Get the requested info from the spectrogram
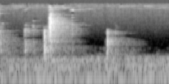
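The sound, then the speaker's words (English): The door of a station ticket office being shut by the station supervisor: a couple of light knocks, then a solid thud and a later bump, over a steady low rumble of background noise. No one speaks. “The station supervisor was closing the door of the ticket office.”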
